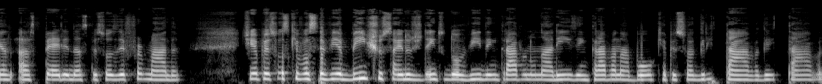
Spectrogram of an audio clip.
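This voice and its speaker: Woman, church testimony, halting emphatic retelling, fairly high voice, dry sound. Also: a little mellow, no echo. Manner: halting, repetitive, emphatic storytelling. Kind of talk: religious testimony.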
